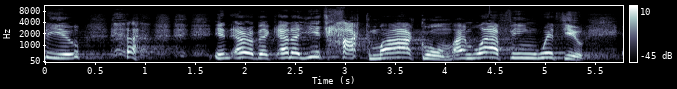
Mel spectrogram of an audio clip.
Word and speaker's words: Yitzhak: Now, we pronounce the name in English, Isaac. But in Hebrew, it's Yitzhak.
